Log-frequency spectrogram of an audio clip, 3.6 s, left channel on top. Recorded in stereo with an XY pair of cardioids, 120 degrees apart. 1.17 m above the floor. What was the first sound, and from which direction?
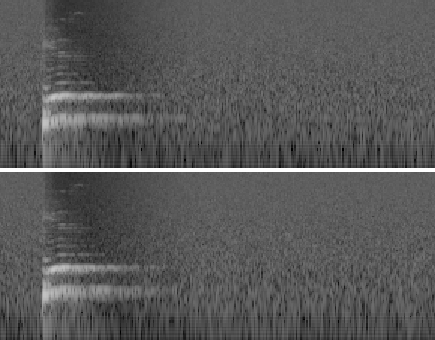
A child speaking, 15° left.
